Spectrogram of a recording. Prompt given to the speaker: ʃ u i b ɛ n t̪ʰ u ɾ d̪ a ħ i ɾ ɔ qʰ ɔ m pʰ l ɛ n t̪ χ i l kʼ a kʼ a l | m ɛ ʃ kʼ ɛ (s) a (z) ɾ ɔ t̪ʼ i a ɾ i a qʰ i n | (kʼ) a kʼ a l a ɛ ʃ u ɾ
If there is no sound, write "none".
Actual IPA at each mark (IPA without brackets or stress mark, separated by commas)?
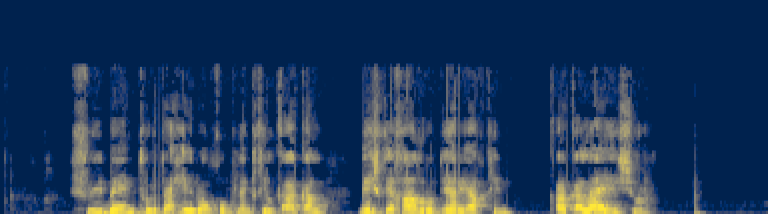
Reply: χ, ʁ, kʼ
